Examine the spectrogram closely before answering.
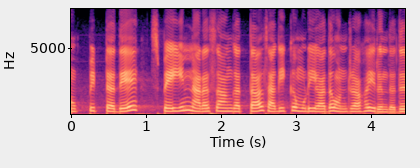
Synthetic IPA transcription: ʊpːɪʈːɐðeːspɛjnnɐɾɐsaːŋɡɐt̪ːaːlsɐɣɪkːɐmʊɽɪjaːðɐɔndraːɣɐɪɾɯnd̪ɐðɯ

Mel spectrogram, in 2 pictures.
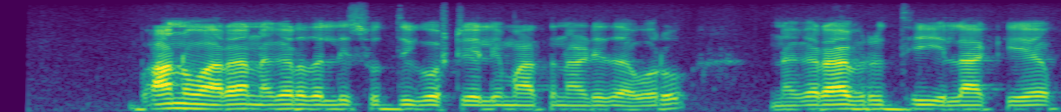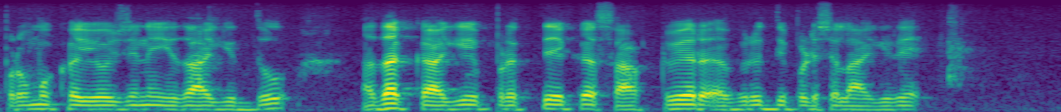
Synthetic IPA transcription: bʱaːnɐʋaːɾɐnɐɡɐɾɐd̪ɐlːisud̪ʱːiɡo̞ːʂʈijɐlːimaːt̪ɐnaːɽid̪ɐːʋɐɾu | nɐɡɐɾaːbʱiɾud̪ʱːiːlaːkʰɛjɐpɾɐmukʰɐjɔːd͡ʒɐne̞id̪aːɡid̪ːuɐd̪ɐkːaːɡipɾɐt̪jɛːkɐsaːp̚ʰʈʋejɐɾɐ̰bʱiɾud̪ʱːipɐɽisɐlaːɡid̪e̞

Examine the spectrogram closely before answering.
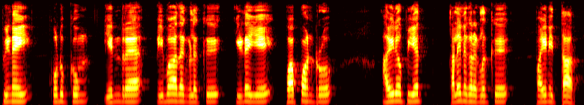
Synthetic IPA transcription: pɪɳɐɪkɔɽɯkːɯmɛndrɐʋɪʋaːðɐŋɡɐɭɯkːɯ | ɪɽɐjeːpaːpːaːndru | ɐɪɾoːpɪjɐ | t̪ːɐlɐɪnɐɣɐɾɐŋɡɐɭɯkːɯ | pɐjɐnɪt̪ːaːɾ

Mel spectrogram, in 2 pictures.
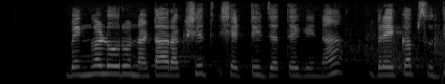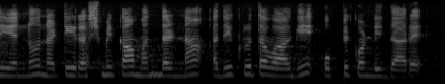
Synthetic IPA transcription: be̞ŋɡɐɭuːɾunɐʈaːɾɐkʂit̪ʃeʈːid͡ʒɐt̪eɡinɐbɾeːkɐpsud̪ʱːijɐnːunɐʈiɾɐʂmikaːmɐnd̪ɐɳnɐɐd̪ʱikɾut̪ɐʋaːɡiopːiko̞ɳɖid̪ːaːɾe̞

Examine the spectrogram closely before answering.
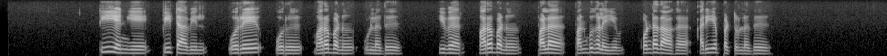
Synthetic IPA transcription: ʈiːɛneːpiːʈːaːʋɪl | ʔɔɾeː | ɔɾɯmɐɾɐbɐɳɯʊɭːɐðɯ | ɪʋɐɾ | mɐɾɐbɐɳɯ | pɐlɐpɐɳbɯɣɐɭɐjɯm | kɔɳɖɐðaːɣɐʔɐrɪjɐpːɐʈːɯɭːɐðɯ

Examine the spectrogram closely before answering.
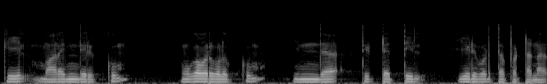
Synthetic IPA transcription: kːɐjɪlmɐrɐɪnd̪ɪɾɯkːɯmːʊɣɐʋɐɾɣɐɭɯkːɯmɪnd̪ɐt̪ɪʈːɐt̪ːɪliːɽɯpɐɽɯt̪ːɐpːɐʈːɐnɐɾ

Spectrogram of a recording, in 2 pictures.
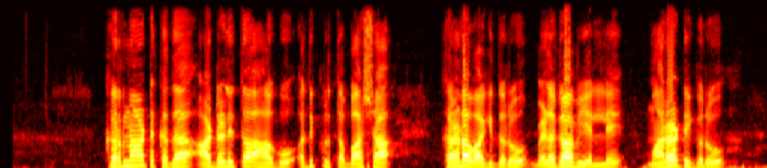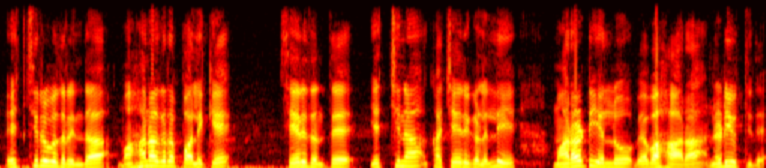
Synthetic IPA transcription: kɐɾnaːʈɐkɐd̪ɐʔaːɖɐɭit̪ɐɦaːɡuːʔɐd̪ʱikɾut̪ɐbʱaːʂa | kɐɾɐɽɐʋaːɡid̪ːɐɾubɛɭɐɡaːʋijɐlːimɐɾaːʈiɡɐɾuɦe̞t͡ʃːiɾuʋud̪ɐɾind̪ɐmɐɦaːnɐɡɐɾɐpaːlike̞ | se̞ːɾid̪ɐnt̪e̞ɦet͡ʃːinɐkɐt͡ʃeːɾiɡɐɭɐlːi | mɐɾaːʈijɐlːuʋjɐʋɐɦaːɾɐnɐɽejut̪ːid̪e̞

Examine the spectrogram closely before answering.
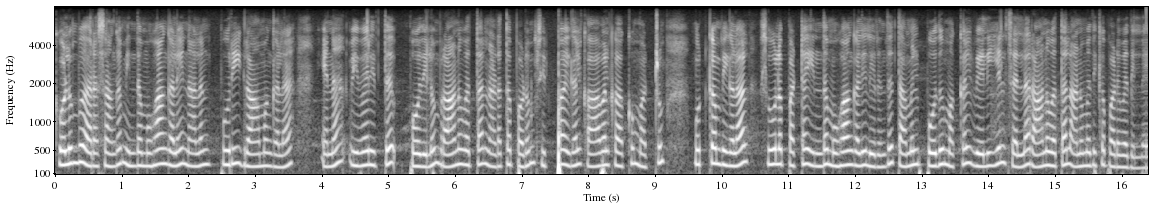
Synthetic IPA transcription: kɔɻɯmbɯɐɾɐsaːŋɡɐmɪnd̪ɐmʊɣaːŋɡɐɭɐɪnɐlɐnpʊɾiɡɪɾaːmɐŋɡɐɭɐ | ɛnɐʋɪʋɐɾɪt̪ːɯpoːðɪlɯmɾaːnɯʋɐt̪ːaːlnɐɽɐt̪ːɐpːɐɽɯmsɪpːaːɪɣɐɭkaːʋɐlkaːkːɯmːɐʈrɯmː | ʊʈkɐmbɪɣɐɭaːlsuːlɐpːɐʈːɐɪnd̪ɐmʊɣaːŋɡɐɭɪlɪɾɯnd̪ɯt̪ɐmɪlpɔðɯmɐkːɐɭʋɛɭɪjɪlsɛlːɐɾaːɳɯʋɐt̪ːaːlɐnɯmɐðɪkːɐpːɐɽɯʋɐðɪlːɐɪ

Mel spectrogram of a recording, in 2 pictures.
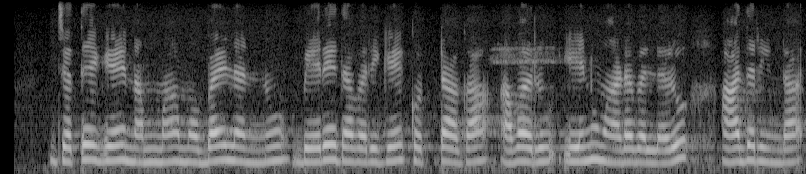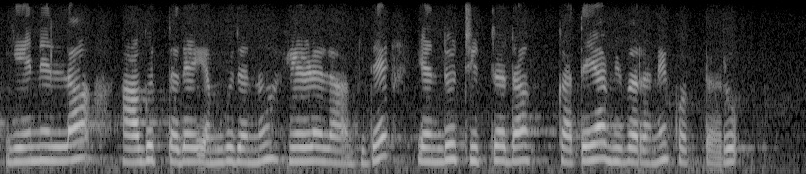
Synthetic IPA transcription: d͡ʒɔt̪eɡe̞nɐmːɐmɔbɐjlɐnːubeːɾed̪ɐʋɐɾiɡe̞kɔʈːaːɡɐːʋɐɾuʔeːnumaːɽɐʋɐlːɐɾu | aːd̪ɐɾind̪ɐeːnɛlːɐ | aːɡut̪ːɐd̪e̞ːmbud̪ɐnːuhɛːɭɐlaːɡid̪e̞ːnd̪ut͡ʃit̪ɾɐd̪ɐkɐt̪ɛjɐʋiʋɐɾɐne̞kɔʈːɐ̰ɾu

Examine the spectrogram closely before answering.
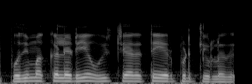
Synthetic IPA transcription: pɔðɪmɐkːɐɭɪɽɐjɐʊjɪɾt͡ʃeːðɐt̪ːɐɪeːrpɐɽɯt̪ːɪjɯɭːɐðɯ

